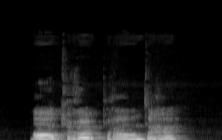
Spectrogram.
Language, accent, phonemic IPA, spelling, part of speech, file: French, Canada, /ɑ̃.tʁə.pʁɑ̃.dʁɛ/, entreprendraient, verb, LL-Q150 (fra)-entreprendraient.wav
- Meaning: third-person plural conditional of entreprendre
